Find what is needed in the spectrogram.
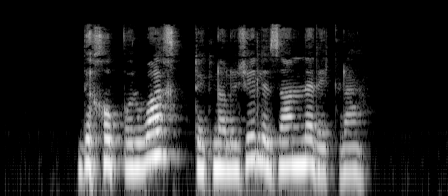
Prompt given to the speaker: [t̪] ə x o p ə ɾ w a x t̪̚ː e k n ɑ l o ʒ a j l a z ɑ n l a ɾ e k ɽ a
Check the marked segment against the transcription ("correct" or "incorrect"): incorrect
